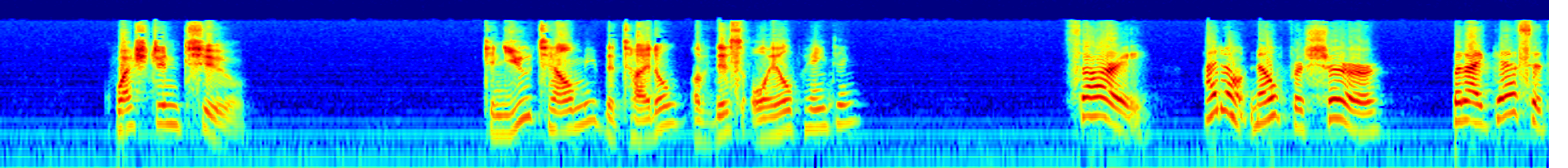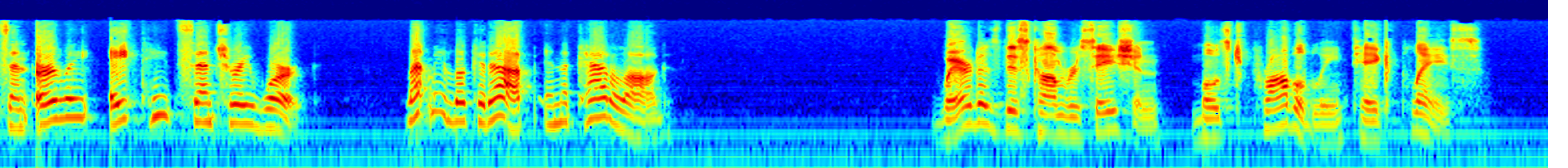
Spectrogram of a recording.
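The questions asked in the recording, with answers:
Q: Where does this conversation most probably take place?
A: In an art gallery or museum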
